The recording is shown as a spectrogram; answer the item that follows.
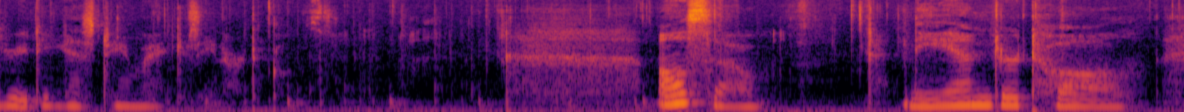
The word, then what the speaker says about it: Neanderthal: Also, Neanderthal is how it's pronounced. It's named after the Neanderthal or Neander Valley in Germany, and it is pronounced Neanderthal. However, if you say Neanderthal, that is fine too. That is one of the English pronunciations. So if you say Neanderthal, no one's going to be mad or anything, but it is pronounced Neanderthal. That is the correct name.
